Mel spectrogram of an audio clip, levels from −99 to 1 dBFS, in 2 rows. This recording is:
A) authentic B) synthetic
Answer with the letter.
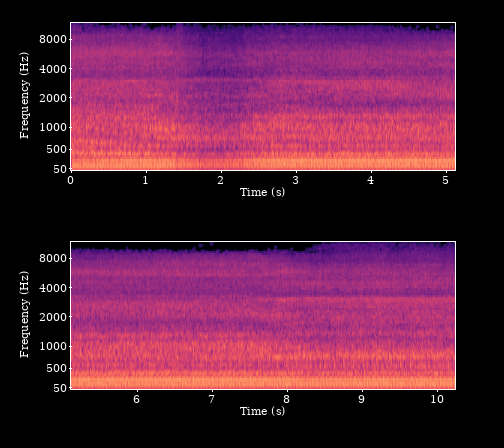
A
